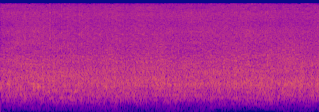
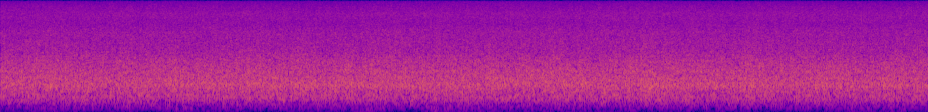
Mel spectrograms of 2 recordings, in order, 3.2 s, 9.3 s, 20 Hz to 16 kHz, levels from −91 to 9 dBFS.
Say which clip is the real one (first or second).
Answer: second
